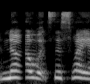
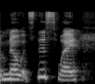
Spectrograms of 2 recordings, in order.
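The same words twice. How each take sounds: First: Said in the usual way. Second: "No, it's this way." with "this" leaned on and a falling end; countering retort. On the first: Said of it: "doctor said". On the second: Retold or imitated. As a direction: push back firmly, landing on "this". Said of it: "And I go".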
